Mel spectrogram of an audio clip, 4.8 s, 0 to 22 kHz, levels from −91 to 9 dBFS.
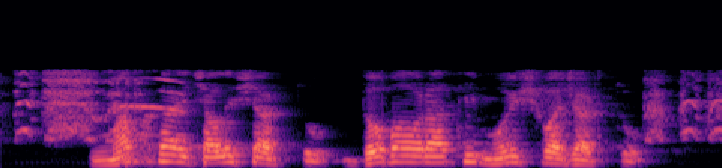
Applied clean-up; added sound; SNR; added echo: classical method WPE with log-MMSE.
